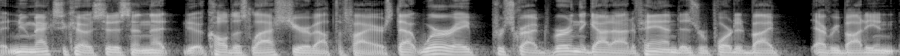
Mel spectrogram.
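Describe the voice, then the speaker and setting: A man hosting a radio call-in show, talking in an informal, engaged, conversational way. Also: fairly low pitch.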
